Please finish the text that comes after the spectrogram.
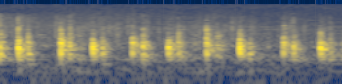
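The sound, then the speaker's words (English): A steady run of footsteps at an even walking pace, about nine or ten firm steps on a hard floor, with no talking. “Walk ahead of me.”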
